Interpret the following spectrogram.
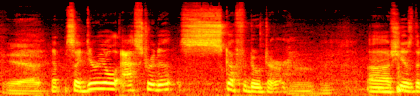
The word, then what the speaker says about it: sidereal: Sidereal. Yeah. Yep. Sidereal Astrid Skufdoter.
